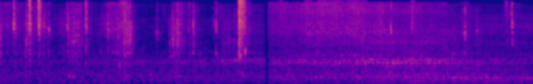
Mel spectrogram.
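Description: Crinkling and clicking of plastic snack packaging being handled in a car, busiest in the first two seconds, with a low steady hum underneath from about halfway through.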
